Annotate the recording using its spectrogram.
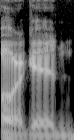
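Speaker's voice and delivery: tough bodybuilder meathead voice on "Oregon". Asked to say Oregon in a muscle man voice, muscle man voice on Oregon. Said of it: "Can you only say it in your like muscle man, muscle beach voice?".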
